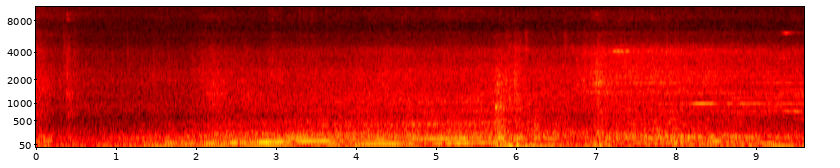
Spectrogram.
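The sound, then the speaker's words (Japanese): A Manyo Line tram departs Takaoka Station in Japan, bound for Koshinokata, its steady low rumble and motor hum filling the space, with a few faint clacks of wheels over rail joints. No one speaks. “耳で楽しむ鉄道旅 万葉線 高岡駅→越ノ潟”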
